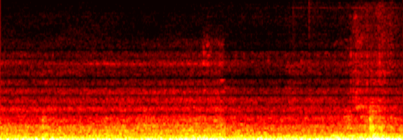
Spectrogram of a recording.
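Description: A steady low rumble of background noise, heavier for about the first second and then easing off.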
